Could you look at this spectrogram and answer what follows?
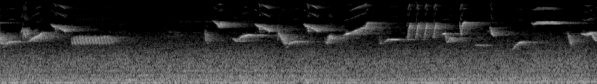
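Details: A six-month-old young black-throated canary (Crithagra atrogularis) sings a fast, varied run of high whistles, sweet slurred notes and quick trills, with steady low background noise.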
